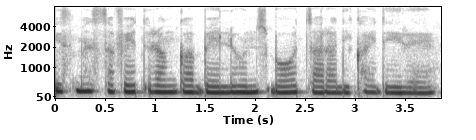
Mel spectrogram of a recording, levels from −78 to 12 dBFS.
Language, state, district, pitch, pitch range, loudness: Hindi, Arunachal Pradesh, Papum Pare, 205 Hz, 195-220 Hz, -13 LUFS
